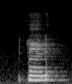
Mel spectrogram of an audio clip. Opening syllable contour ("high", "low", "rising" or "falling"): high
